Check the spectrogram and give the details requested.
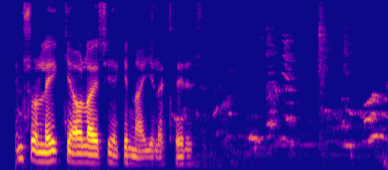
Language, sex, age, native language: Icelandic, male, 30-39, Icelandic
